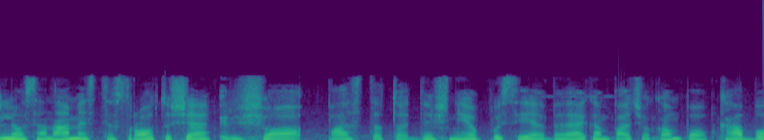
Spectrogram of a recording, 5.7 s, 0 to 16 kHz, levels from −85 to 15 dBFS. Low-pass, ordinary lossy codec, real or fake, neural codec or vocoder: 7.2 kHz; AAC, 48 kbps; real; none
